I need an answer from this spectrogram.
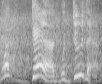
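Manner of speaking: slow, drawn-out disbelief at the question; slow incredulous challenge. Retold or imitated. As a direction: stretch it out, stunned that anyone would. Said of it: "I just wish I knew his tone".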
